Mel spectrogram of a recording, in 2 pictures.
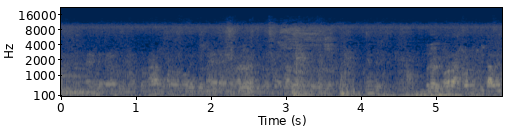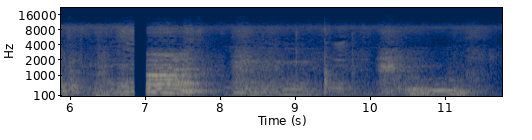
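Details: Drawn-out, deep moos from large fattened cattle leaving their pen in Indonesia, several bellows in sequence, mixed with background music, crowd noise and clatter.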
